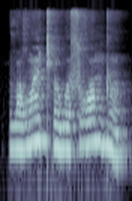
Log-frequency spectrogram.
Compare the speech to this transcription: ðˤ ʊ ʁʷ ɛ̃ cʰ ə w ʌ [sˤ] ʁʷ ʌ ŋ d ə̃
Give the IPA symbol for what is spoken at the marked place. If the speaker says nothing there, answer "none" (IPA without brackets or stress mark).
s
